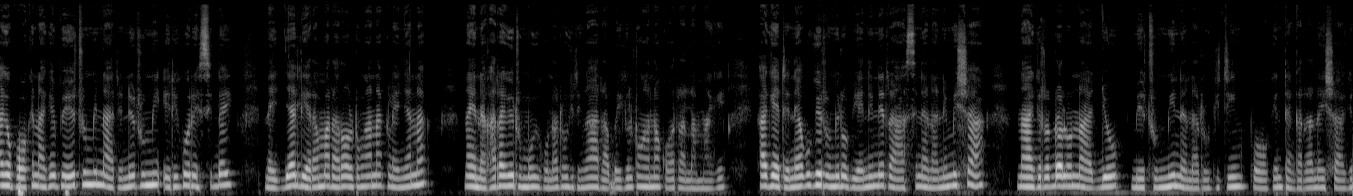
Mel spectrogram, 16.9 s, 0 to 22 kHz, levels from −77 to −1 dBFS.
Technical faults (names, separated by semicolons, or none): none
